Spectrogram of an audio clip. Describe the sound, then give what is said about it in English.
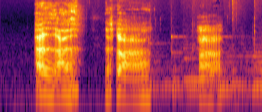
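A person groaning in a bathroom: three drawn-out, low moaning vocal groans, the second begun with a brief catch, with a faint steady hum between and beneath the later ones. “you hear a groan from the bathroom”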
